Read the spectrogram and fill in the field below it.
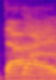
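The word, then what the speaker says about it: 大: The kanji for big gets used but it gets pronounced die because in Japanese the word die means big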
